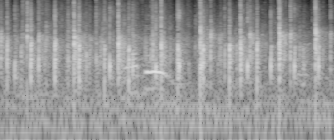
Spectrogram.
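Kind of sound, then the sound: crowd, audience applause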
